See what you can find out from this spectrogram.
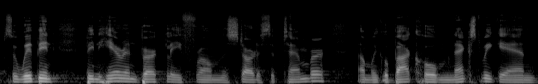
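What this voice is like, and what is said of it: Irish accent. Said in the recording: “You can probably recognize an Irish accent”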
